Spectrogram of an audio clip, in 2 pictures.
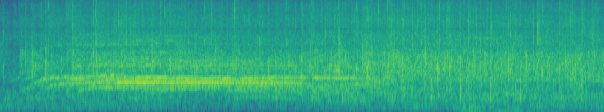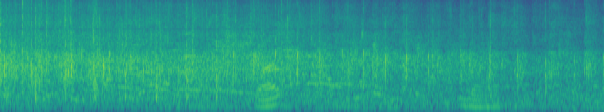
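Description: Audience applauding and cheering after a children's song. The clapping swells suddenly just after the start, with a long high-pitched whooping cheer over it for the first few seconds, then carries on steadily with scattered shouts and voices.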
